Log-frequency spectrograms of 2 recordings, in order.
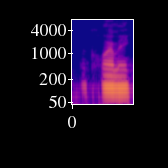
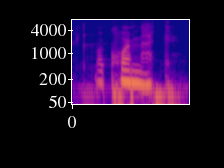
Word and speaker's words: McCormack: McCormack. I'm still trying to teach her how to say her last name. McCormack. Like the spice. McCormack. But it's, You don't really say Mick, but you it's just MACK.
